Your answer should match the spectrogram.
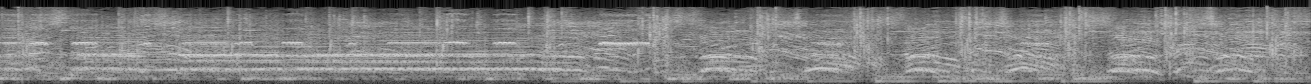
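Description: A crowd of mikoshi bearers shouting festival calls. A long drawn-out call is held for about two seconds, then many short rising-and-falling shouts overlap one another through the rest.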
